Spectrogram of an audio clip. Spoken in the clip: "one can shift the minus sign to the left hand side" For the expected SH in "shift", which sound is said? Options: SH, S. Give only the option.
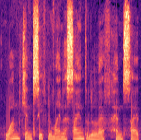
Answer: S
